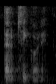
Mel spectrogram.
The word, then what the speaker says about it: Terpsícore: Dije, es Terpsícore. – Ah, claro. Es Terpsícore. Es Terpsícore. Esa es la pronunciación griega, claro.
